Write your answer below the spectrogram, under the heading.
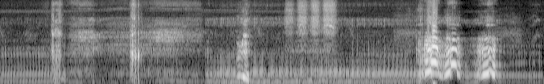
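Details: Dog angrily barking at a stranger: scattered short sharp sounds, then a loud closing double bark, with a constant humming background throughout.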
